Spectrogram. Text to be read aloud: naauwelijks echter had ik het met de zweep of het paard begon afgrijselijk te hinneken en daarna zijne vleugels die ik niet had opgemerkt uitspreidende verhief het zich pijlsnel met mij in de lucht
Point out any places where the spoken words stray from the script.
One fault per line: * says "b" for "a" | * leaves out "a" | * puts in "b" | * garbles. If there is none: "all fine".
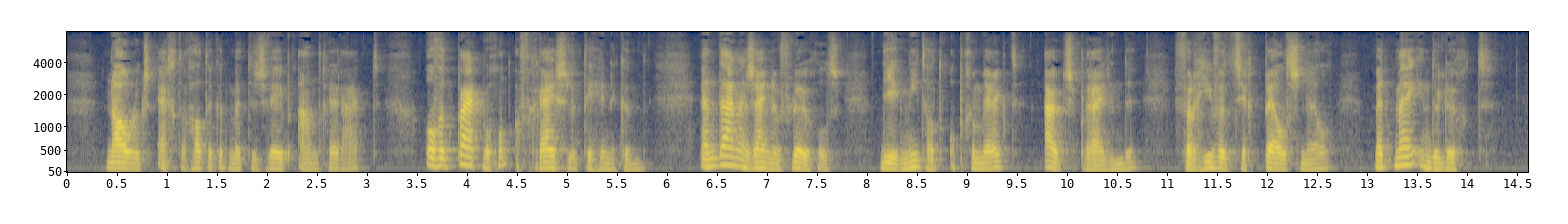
* puts in "aangeraakt"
